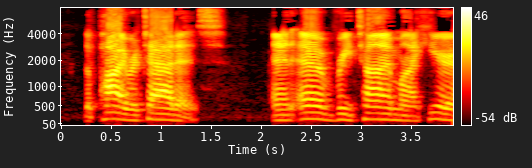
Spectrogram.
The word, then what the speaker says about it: Pirattatas: Not the Pirattatas, not the Pirattatas, pie, like you eat, ratatas, Pirattatas, the Pirattatas. Okay, if I hear another coach or another analyst, I'm looking at you, Tom and Danza.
